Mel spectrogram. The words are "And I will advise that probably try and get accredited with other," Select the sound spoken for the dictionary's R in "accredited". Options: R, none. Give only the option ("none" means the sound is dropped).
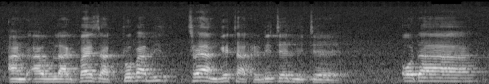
R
